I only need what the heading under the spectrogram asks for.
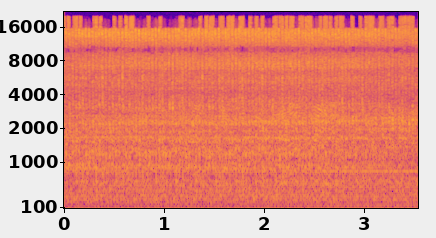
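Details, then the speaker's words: Detroit DDEC diesel truck after sitting 11 years: fires right up to deep, even, steady idle, no misses or knocks; good oil pressure, air pressure, voltage. "Holy crap. Wow. That thing fired right up."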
